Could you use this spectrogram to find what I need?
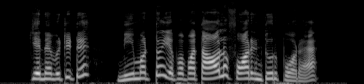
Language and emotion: Tamil, angry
